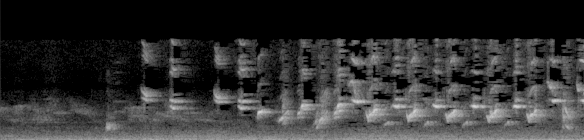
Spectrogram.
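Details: Moroccan royal goldfinch starting with a single chirp, then breaking into a fast run of bright, repeated high twittering notes that grows louder to the end.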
